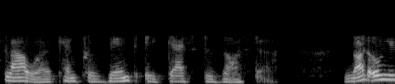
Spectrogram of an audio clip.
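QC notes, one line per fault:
Throughout, tandem speech coding. The speech passed through two low-rate speech coders in a row, and each one re-coded the already damaged output of the one before. That stacking adds roughness and a warbly, muffled edge beyond what either coder alone would give. Nothing is present above 3.8 kHz. The sound points to a G.723.1-type coder at 6.3 kbit/s, then a clean G.711 hop, then iLBC at 15.2 kbit/s.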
